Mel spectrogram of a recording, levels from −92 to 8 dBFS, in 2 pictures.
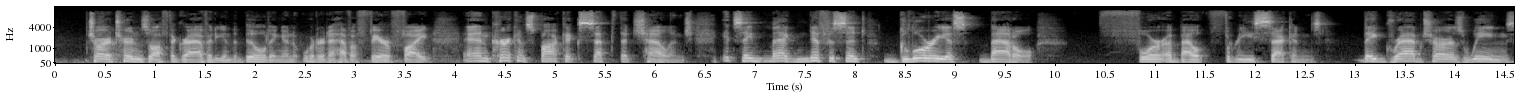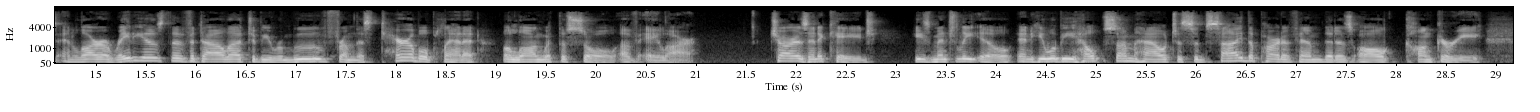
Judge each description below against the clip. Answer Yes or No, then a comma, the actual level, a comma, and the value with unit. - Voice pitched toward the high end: No, low, 135 Hz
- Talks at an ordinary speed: Yes, average, 160 wpm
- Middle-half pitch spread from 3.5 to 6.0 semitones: Yes, average, 4.3 semitones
